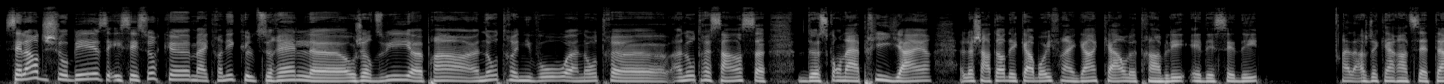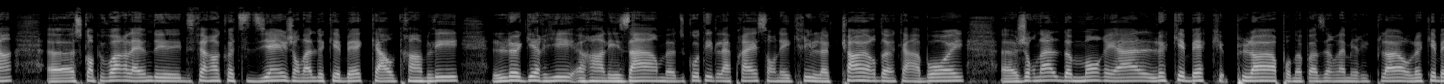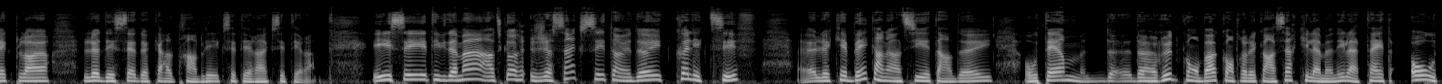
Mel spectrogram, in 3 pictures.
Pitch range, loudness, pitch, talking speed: 150-185 Hz, -23 LUFS, 165 Hz, 185 wpm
